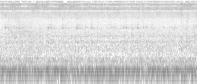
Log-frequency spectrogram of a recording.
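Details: Constant deep engine-like hum throughout, with no animal sounds.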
